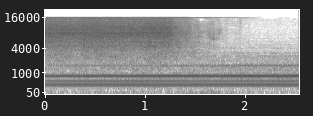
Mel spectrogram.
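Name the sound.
water running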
